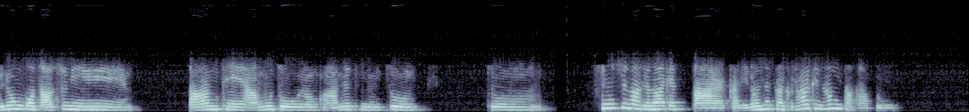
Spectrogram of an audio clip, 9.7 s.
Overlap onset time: none

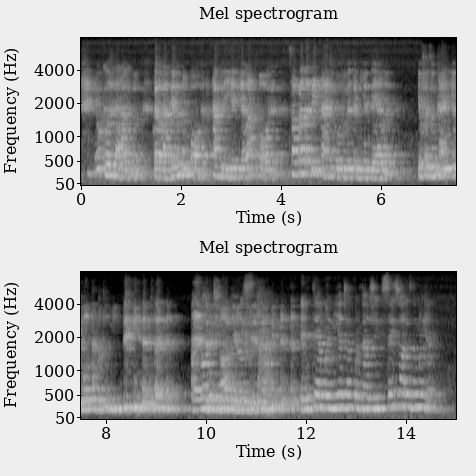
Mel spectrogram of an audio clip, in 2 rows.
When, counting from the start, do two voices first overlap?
9.9 s

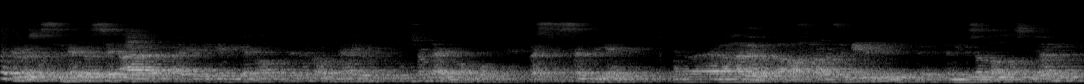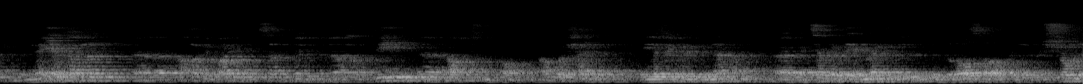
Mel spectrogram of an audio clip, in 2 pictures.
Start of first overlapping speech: none

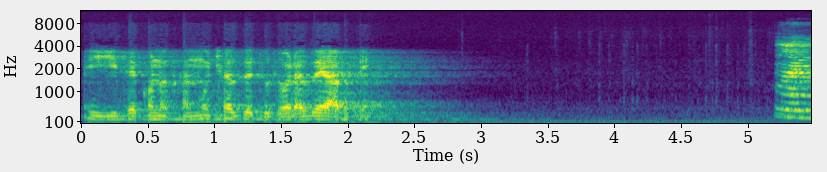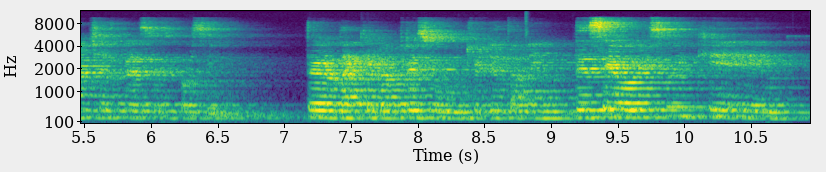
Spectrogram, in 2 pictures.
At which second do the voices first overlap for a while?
none

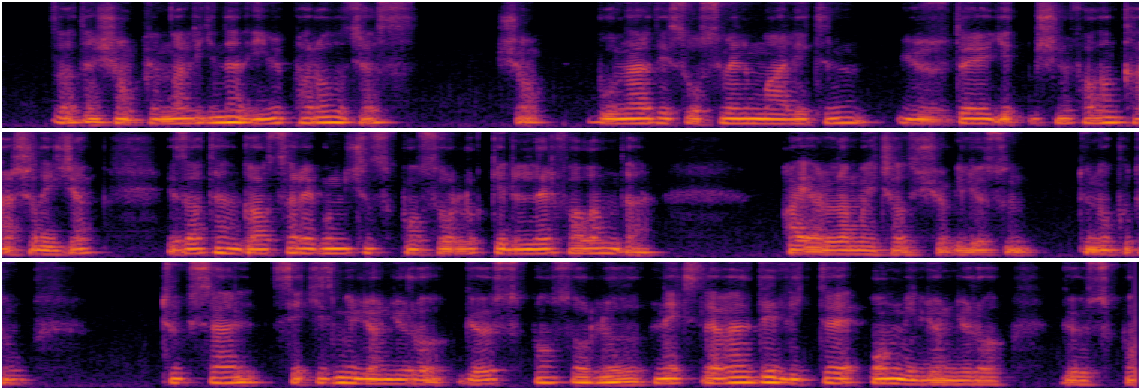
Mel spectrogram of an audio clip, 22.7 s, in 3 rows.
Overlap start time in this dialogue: none

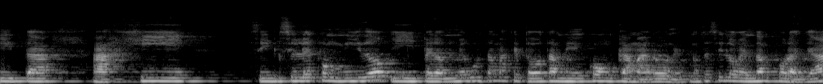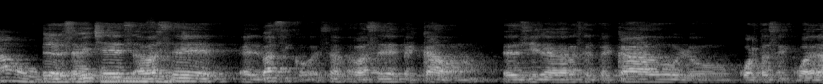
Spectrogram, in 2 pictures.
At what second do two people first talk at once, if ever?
8.6 s

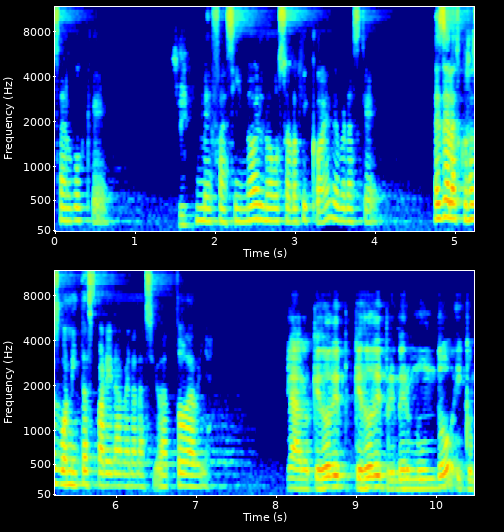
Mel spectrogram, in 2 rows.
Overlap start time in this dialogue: none

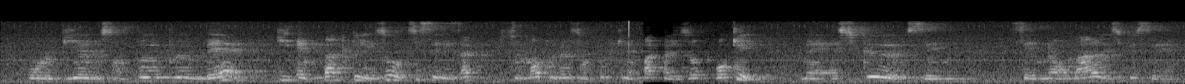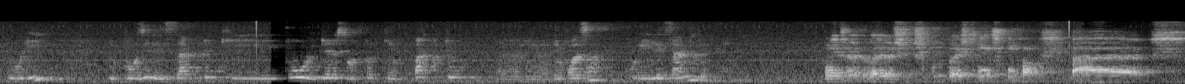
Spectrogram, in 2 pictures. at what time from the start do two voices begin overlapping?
none

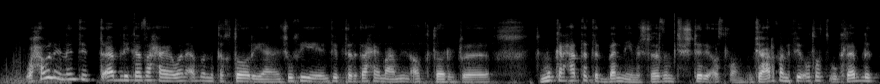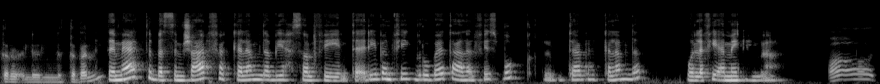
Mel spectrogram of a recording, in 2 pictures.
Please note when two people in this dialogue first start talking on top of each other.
none

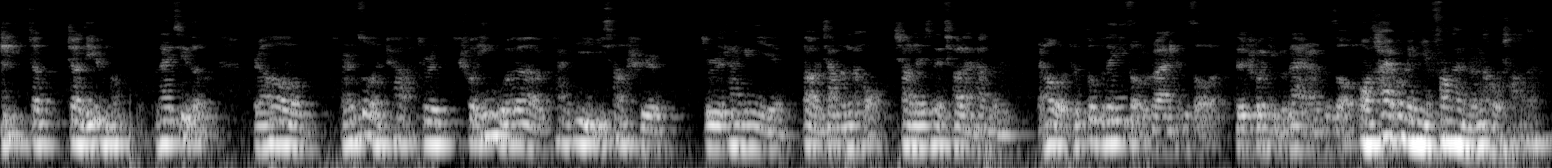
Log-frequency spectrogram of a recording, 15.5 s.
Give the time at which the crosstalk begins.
none

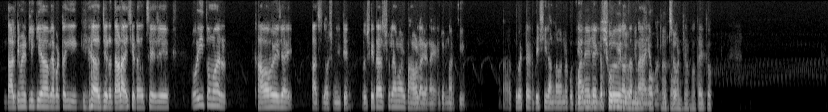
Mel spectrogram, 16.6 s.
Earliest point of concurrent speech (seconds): 11.5 s

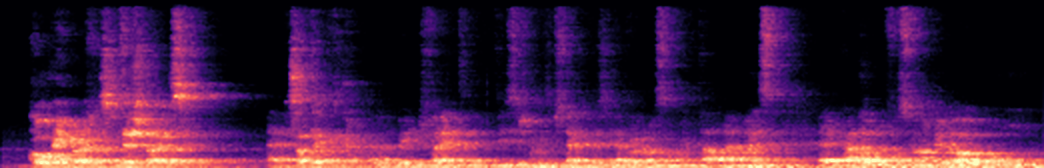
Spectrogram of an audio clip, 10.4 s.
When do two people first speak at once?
none

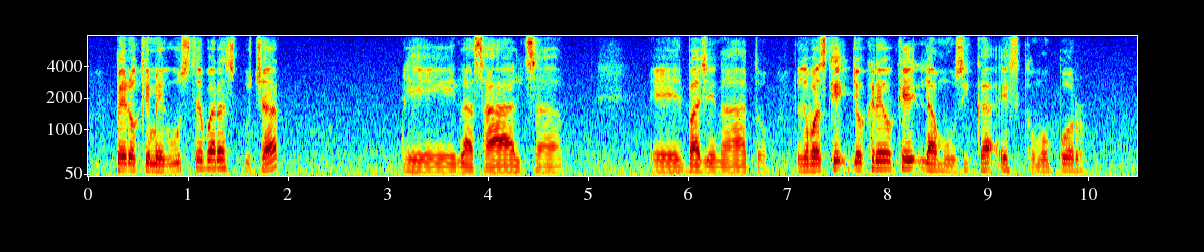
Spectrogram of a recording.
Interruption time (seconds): none

